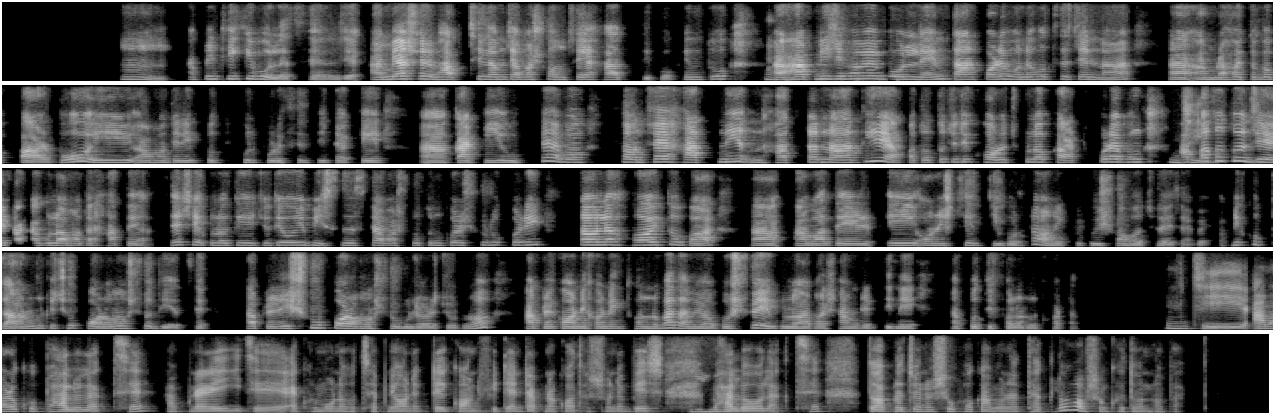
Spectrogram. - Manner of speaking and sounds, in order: tapping; "নতুন" said as "শতুন"; in English: "কনফিডেন্ট"
- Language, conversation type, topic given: Bengali, advice, অনিশ্চয়তার মধ্যে দ্রুত মানিয়ে নিয়ে কীভাবে পরিস্থিতি অনুযায়ী খাপ খাইয়ে নেব?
